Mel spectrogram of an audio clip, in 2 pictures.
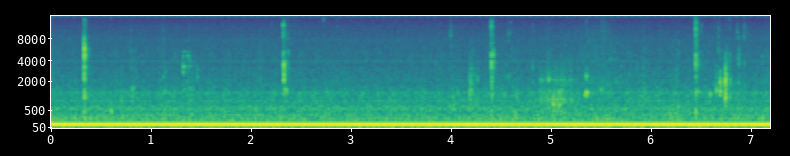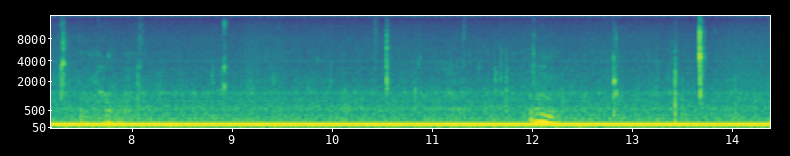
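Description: Close-up chewing and wet mouth clicks and smacks of someone eating mandarin orange segments, over a steady low hum.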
